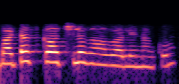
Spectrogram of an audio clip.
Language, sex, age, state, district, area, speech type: Telugu, female, 18-30, Telangana, Narayanpet, rural, conversation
